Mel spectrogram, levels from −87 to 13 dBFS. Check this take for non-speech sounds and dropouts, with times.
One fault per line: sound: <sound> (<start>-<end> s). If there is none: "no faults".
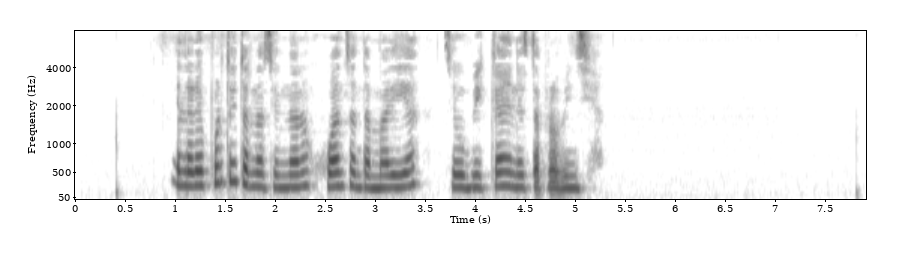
no faults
